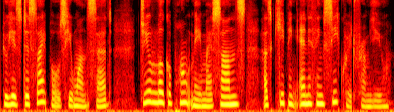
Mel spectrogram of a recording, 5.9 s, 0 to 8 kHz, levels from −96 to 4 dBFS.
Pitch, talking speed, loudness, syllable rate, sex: 210 Hz, 195 wpm, -20 LUFS, 5.0 syllables/s, female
